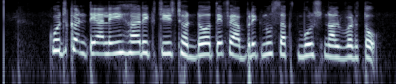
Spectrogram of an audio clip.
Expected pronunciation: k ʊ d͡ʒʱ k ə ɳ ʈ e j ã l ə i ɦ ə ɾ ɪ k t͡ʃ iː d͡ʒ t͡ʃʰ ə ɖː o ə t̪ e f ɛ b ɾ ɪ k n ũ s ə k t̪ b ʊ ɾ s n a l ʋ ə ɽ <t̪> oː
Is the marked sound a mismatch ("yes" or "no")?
no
